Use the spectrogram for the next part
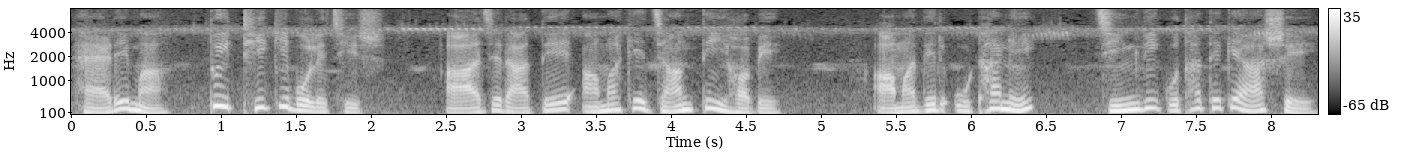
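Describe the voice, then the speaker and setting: Man acting as high-voiced, bewildered village father. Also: sing-song, unhurried, a little mellow, a little hiss or hum. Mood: earnest. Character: kind, bewildered poor village fisherman father. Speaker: cartoon voice actor. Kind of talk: Bengali moral fairy-tale cartoon acting.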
